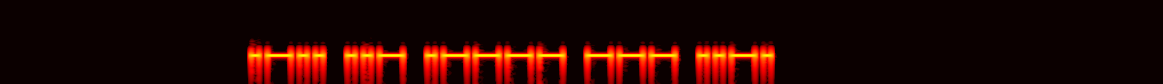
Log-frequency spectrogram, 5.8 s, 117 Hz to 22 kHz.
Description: Morse code, heard as a keyed tone, about 31 wpm, 700 Hz. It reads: LU1OF
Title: DXCC-100 Call Signs - 5 Characters - Repeated 3x - 30wpm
